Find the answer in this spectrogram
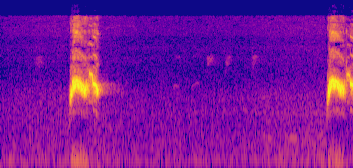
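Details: Decoy Red-whiskered bulbul in a lure recording meant to draw wild birds for trapping: two rich, rolling warbled phrases about two seconds apart in otherwise clean silence.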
